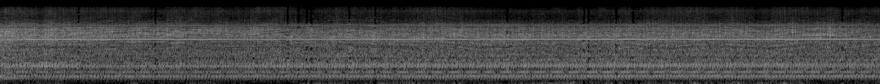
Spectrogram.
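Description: Portland 1750 electric pressure washer running steadily with a high whine, its stock foam gun spraying soap foam with a hiss.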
